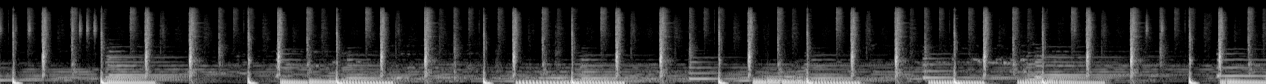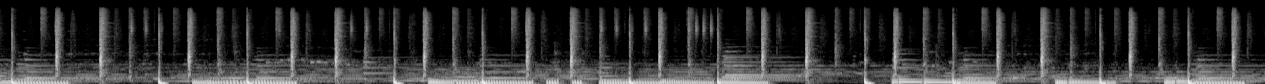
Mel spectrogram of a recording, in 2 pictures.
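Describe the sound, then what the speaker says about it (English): A muted Patitucci R&B bass preset played in Ableton for a hip hop beat, short plucked, dampened low notes in a steady groove alongside punchy drums, loud and upfront with no talking. "my favorite, like by far one of my favorite bass sounds, I'm gonna just show you guys, is muted Patitucci R&B"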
